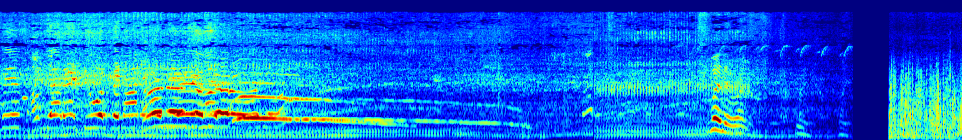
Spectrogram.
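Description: A motorcycle engine runs and pulls away.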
